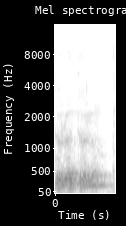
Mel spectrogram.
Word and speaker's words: tolotolo: Then in Igbo is called Tolotolo or Torotoro, depending on the part of the Igbo line.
